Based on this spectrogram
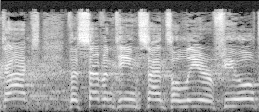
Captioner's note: applause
